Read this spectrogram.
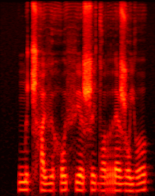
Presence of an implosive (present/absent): absent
